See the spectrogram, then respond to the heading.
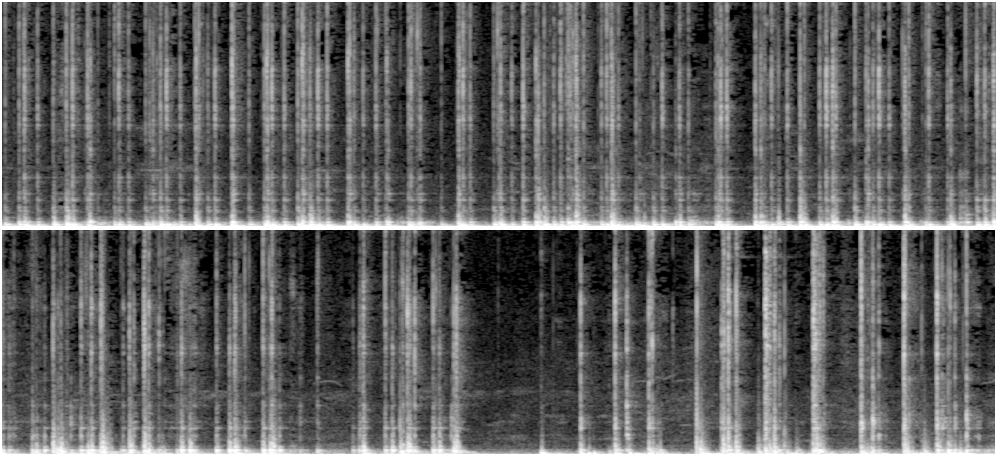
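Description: Long press-on nails rapidly tap and scratch the body and grille of a hollow silver metal USB microphone. The sound is dense, fast clicking with heavy, boomy low thumps and short bright ticks. The activity eases briefly around eleven seconds before the quick tapping resumes.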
